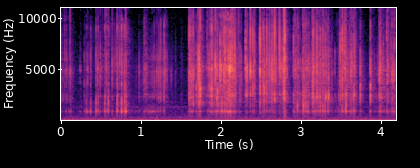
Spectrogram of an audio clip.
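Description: Fingertips rapidly tap and scratch the blue plastic brush cap and bristle top of a medium-size, hollow Blue Coral upholstery cleaner aerosol can. The result is a dense, bright stream of dry clicks and crinkly scratching with almost no low end and no ring.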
